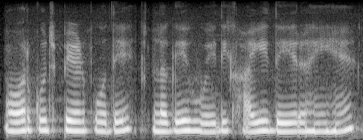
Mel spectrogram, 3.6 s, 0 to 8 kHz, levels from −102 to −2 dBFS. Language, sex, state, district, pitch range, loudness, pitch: Hindi, female, Haryana, Rohtak, 195-215 Hz, -14 LUFS, 200 Hz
